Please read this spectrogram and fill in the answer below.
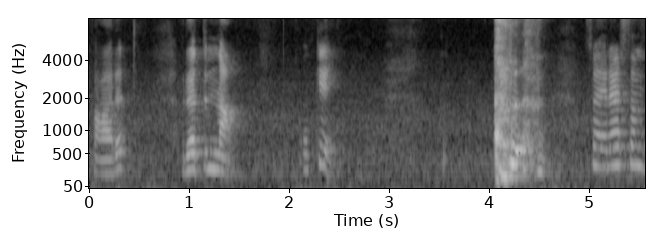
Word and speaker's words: Bharat Ratna: in India that is if you pronounce it like the spelling then you'll definitely be able to get the spelling now so just pronounce it like Bharat ratna okay so here are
